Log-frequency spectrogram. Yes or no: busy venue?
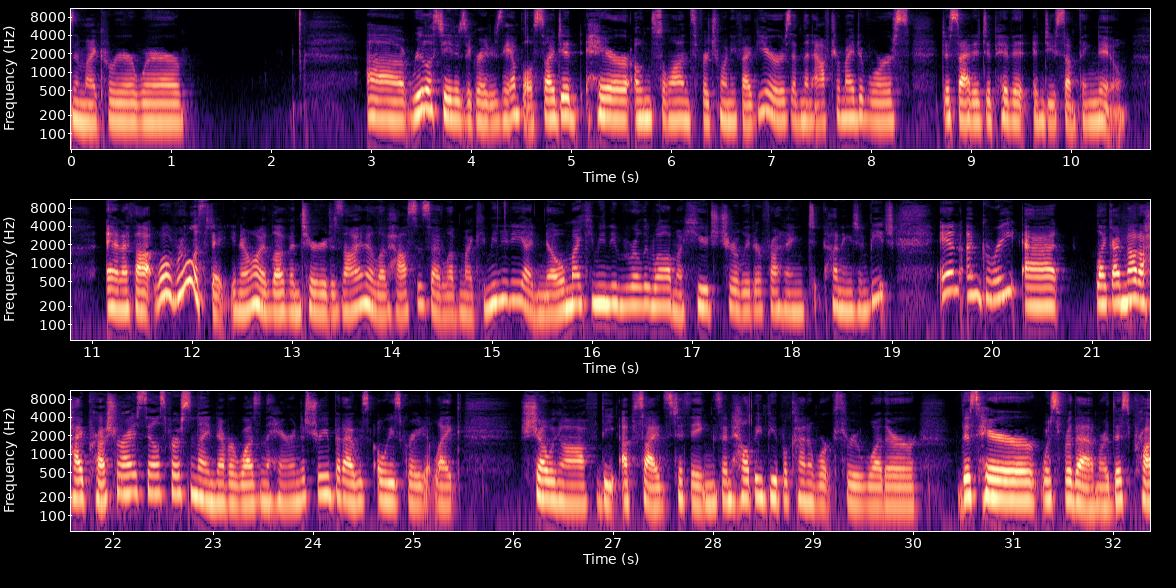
no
